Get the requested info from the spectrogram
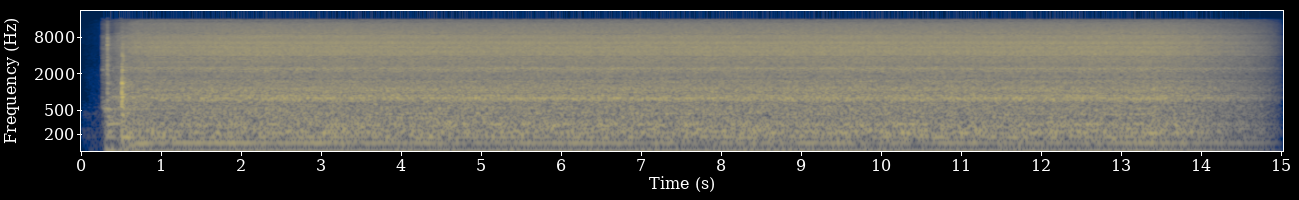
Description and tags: The sound produced by a hands dryer
This sound was recorded at the Campus of Poblenou of the Pompeu Fabra University, in the area of Tallers in men bathroom, corridor A .It was recorded between 14:00-14:20 with a Zoom H2 recorder. The sound consist in a noisy, continuous and high frequency sound produced by the air generated in the dryer.
campus-upf, air, UPF-CS12, hands, dryer, bathroom, bath, noise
